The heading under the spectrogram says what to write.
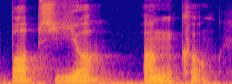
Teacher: okay let's look at the pronunciation so Bob's y Bob's y we don't really pronounce the r of your Bob's your uncle Bobs your uncle Bobs your uncle not anle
